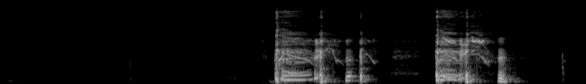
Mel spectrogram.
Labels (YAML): expert_labels:
- quality: good
  cough_type: dry
  dyspnea: false
  wheezing: false
  stridor: false
  choking: false
  congestion: false
  nothing: true
  diagnosis: lower respiratory tract infection
  severity: mild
